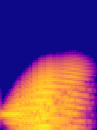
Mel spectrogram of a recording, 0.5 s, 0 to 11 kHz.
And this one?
Instrument samples > Synths / Electronic
DISINTEGRATE 2 Ab
fm-synthesis, bass, additive-synthesis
